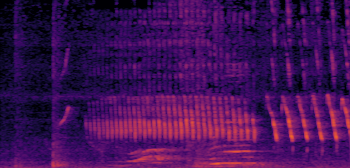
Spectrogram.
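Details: Singing canary: a sharp click, then a long rapid pulsed trill that builds in loudness, with softer lower warbles underneath, breaking into fast high repeated chips at the end.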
